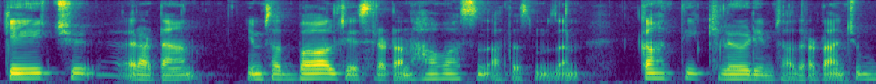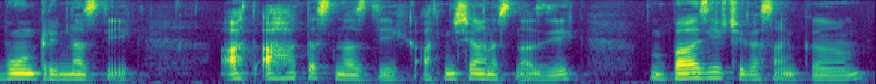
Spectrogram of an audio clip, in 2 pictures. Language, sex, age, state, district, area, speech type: Kashmiri, male, 45-60, Jammu and Kashmir, Budgam, rural, spontaneous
